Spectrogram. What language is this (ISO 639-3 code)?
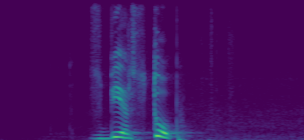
rus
